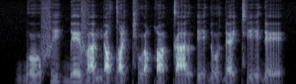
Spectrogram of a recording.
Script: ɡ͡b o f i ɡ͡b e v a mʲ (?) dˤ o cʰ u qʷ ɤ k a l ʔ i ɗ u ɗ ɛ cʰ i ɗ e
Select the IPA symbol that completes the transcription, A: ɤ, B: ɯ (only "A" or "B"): A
